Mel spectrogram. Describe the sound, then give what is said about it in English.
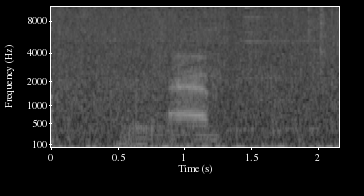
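Torrential rain pours straight down on an island, dousing a small campfire outside: a dense, steady hiss with no breaks, and a brief voice rises over it midway. “The small fire outside, the campfire, is quickly doused as torrential rain just doesn't even come from the left or the right, it just comes straight down.”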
